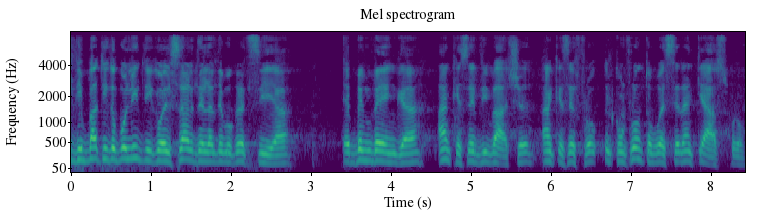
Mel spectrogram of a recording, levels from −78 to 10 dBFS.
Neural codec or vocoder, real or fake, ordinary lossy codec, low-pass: codec, 16 kHz in and 24 kHz out, 2.2 kbps, FireRedTTS-2 codec; fake; none; 7.2 kHz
